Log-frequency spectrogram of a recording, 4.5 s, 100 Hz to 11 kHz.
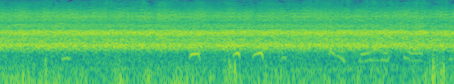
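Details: Snow geese flushed by an overflying eagle at Fir Island, Washington, February 2022; a thick continuous chorus of honks, with several short rising-falling nearer calls briefly standing out above the din.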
